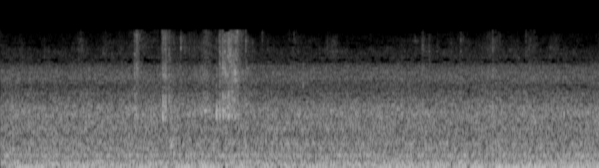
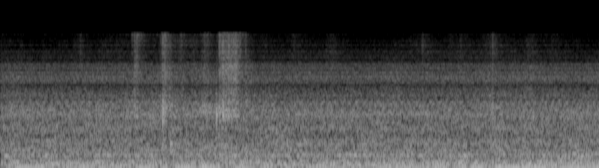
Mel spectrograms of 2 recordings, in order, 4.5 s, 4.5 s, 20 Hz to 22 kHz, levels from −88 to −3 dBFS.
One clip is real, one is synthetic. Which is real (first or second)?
first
